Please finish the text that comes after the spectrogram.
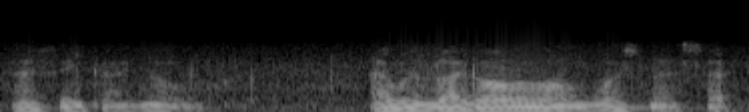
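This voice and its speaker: A man's voice: lowish voice, fairly even intonation, moderate pace, lightly acted. An actor playing a heartbroken, weary old grandfather in a 1950s radio drama. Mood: wounded, weary. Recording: tinny, noisy old radio recording.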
